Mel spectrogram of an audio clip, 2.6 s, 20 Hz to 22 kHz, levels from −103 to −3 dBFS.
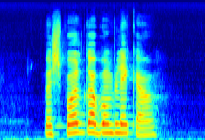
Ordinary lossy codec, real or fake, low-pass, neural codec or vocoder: none; fake; 19.8 kHz; vocoder, 44.1 kHz, 128 mel bands, Pupu-Vocoder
